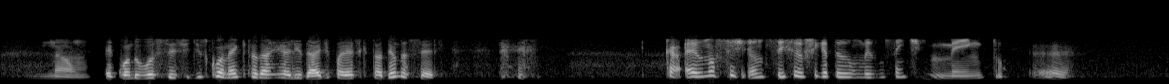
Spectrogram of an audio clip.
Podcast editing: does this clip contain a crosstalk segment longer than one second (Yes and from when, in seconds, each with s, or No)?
No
